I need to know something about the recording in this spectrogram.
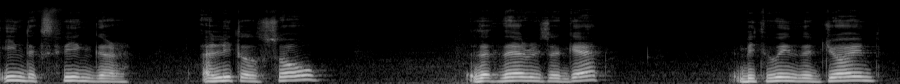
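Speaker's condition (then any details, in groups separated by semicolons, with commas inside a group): Parkinson's disease; tremor of hands and body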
